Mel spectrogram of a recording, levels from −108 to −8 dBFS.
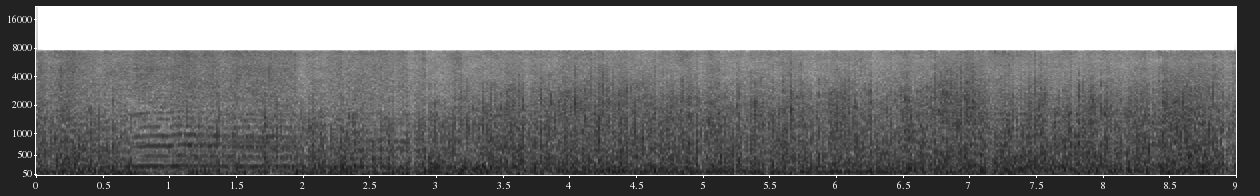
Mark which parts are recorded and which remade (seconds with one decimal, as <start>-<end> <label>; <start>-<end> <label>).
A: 0.0-9.0 remade

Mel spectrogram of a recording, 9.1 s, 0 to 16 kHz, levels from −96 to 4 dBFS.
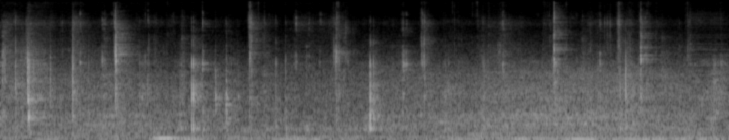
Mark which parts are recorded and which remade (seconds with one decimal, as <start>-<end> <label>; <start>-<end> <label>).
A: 0.0-8.6 recorded; 8.6-9.1 remade

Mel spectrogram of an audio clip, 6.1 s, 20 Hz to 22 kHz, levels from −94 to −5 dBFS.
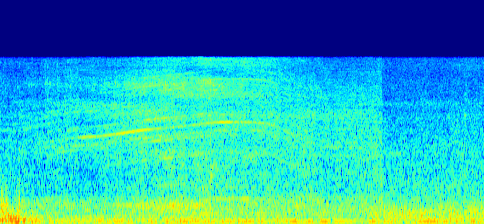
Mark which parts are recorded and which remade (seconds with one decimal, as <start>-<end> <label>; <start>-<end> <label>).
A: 0.0-6.1 recorded

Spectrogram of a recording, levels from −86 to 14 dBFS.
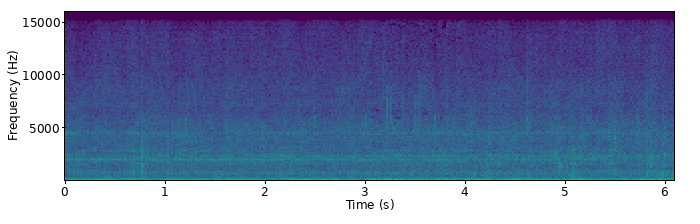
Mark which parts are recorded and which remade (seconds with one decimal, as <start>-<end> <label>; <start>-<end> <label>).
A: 0.0-3.0 remade; 3.0-4.0 recorded; 4.0-6.1 remade

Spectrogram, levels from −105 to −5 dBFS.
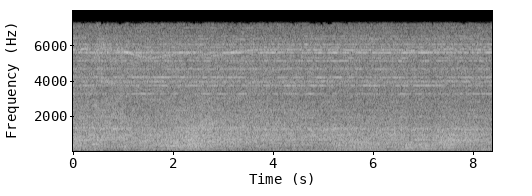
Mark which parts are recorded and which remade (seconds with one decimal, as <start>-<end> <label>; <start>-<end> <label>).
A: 0.0-0.4 recorded; 0.4-1.0 remade; 1.0-8.4 recorded

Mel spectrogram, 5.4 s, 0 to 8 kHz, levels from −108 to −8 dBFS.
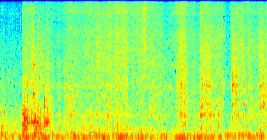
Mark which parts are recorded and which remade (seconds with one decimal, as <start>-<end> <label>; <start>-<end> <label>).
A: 0.0-0.9 recorded; 0.9-2.4 remade; 2.4-3.0 recorded; 3.0-4.1 remade; 4.1-4.9 recorded; 4.9-5.4 remade

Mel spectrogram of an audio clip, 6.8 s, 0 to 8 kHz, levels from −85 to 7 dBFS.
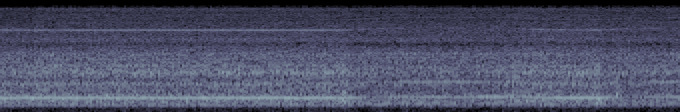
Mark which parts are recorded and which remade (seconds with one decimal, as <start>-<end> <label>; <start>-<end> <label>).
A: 0.0-6.8 recorded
